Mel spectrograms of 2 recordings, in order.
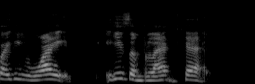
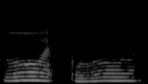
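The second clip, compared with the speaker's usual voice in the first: ordinary talk, nothing marked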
